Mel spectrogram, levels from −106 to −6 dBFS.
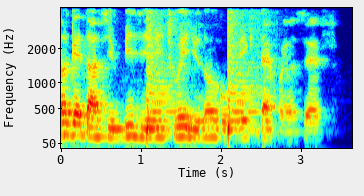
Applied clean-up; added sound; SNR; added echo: none; Snare drum; 4 dB; none.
